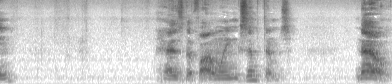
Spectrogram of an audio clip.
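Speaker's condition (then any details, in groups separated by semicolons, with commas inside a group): Cerebral palsy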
